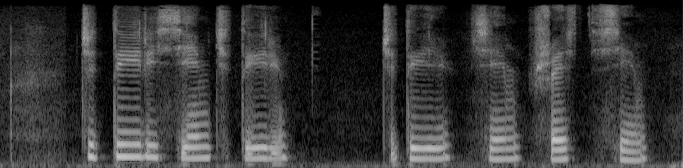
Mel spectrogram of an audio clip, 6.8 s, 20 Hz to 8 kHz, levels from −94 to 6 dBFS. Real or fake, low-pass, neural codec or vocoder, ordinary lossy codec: real; 7.2 kHz; none; AAC, 32 kbps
